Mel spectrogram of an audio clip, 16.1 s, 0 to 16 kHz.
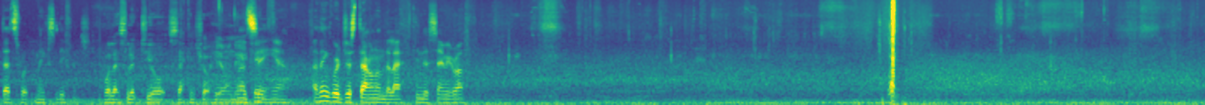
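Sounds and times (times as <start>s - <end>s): low outdoor background noise: 0.0s - 16.0s
golf club striking ball: 11.7s - 12.4s.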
